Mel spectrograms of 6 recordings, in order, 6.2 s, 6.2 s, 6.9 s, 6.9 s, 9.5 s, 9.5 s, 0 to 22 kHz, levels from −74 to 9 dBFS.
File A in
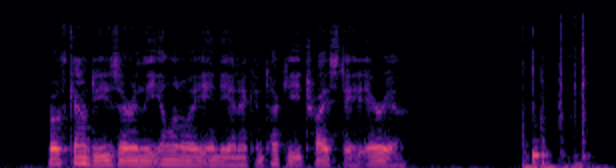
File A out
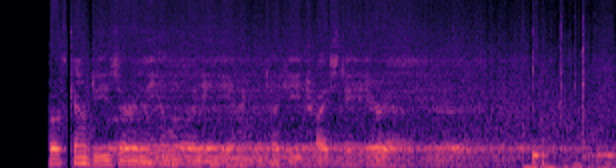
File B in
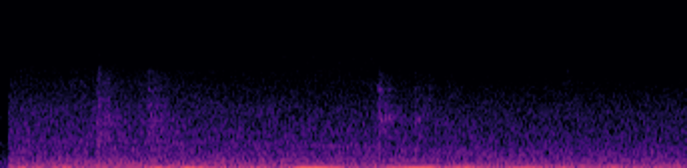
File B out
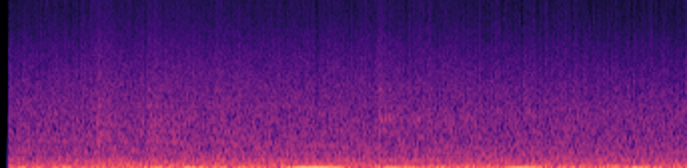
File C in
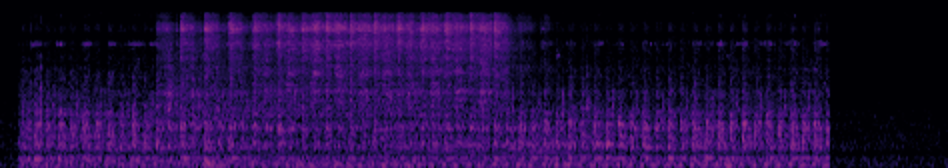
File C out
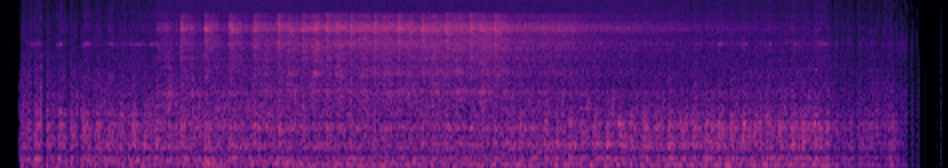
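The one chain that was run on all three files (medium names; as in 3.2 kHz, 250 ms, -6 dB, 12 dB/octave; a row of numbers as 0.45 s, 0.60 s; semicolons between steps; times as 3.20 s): echo that smears into a reverb 725 ms, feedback 49%, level -5 dB; bit crusher 7-bit; normalise loudness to -24 LUFS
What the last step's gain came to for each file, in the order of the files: +7.0 dB, +14.5 dB, +9.0 dB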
